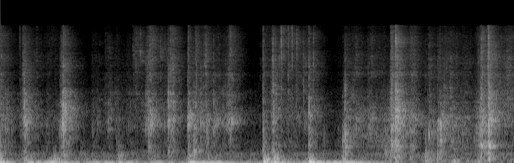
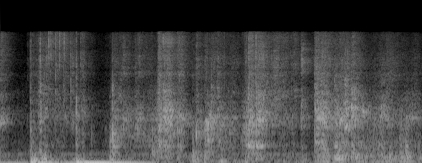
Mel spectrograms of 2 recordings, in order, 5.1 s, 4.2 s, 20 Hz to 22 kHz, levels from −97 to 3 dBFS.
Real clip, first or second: second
